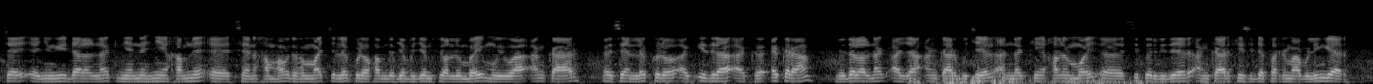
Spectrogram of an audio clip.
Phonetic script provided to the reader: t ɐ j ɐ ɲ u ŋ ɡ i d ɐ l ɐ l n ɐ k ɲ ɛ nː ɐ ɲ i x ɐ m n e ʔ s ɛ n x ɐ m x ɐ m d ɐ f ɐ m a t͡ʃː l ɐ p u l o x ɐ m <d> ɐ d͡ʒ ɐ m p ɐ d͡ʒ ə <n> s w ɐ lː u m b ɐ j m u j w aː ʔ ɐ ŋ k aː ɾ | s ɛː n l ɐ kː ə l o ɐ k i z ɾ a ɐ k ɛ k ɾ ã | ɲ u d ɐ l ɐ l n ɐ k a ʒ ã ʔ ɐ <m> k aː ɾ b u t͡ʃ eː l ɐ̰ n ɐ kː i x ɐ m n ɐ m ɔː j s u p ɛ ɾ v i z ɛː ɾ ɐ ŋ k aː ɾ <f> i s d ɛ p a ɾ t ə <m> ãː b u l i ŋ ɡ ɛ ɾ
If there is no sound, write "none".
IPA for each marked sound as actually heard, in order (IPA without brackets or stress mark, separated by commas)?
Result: d, m, ŋ, f, m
